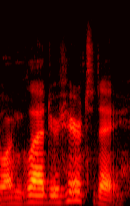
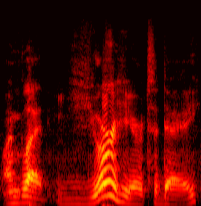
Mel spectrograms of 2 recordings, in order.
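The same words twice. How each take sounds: First: It is said in a plain, sincere tone. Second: It is said in a mocking, sarcastic tone. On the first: The speaker means it as a genuine welcome. "So that's very clear, straightforward" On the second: The speaker means it as a hidden insult. "a sarcastic tone, with the same exact words"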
